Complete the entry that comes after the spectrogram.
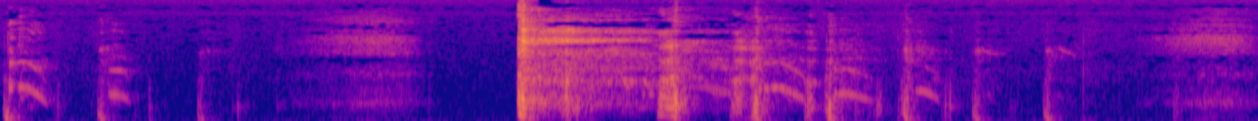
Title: Summer Cold Coughing Again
